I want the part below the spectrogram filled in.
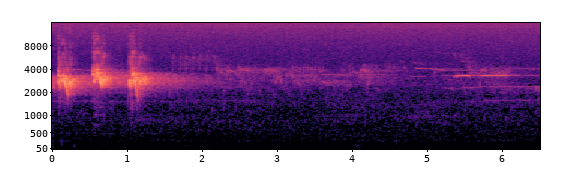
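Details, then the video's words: Western tanager song: three quick, loud, burry phrases in a row, followed by quiet background with faint thin notes from distant birds. "Western Tanager Bird Song"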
